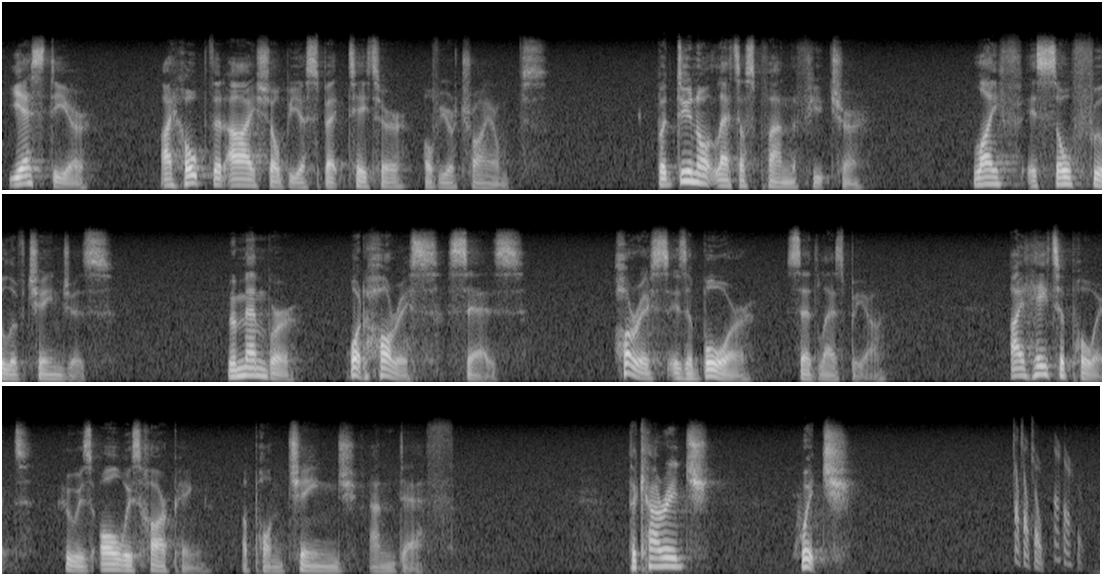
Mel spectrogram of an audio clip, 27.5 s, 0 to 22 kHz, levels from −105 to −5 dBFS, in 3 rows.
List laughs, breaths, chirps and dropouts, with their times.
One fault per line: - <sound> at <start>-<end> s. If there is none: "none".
- chirp at 26.8-27.4 s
